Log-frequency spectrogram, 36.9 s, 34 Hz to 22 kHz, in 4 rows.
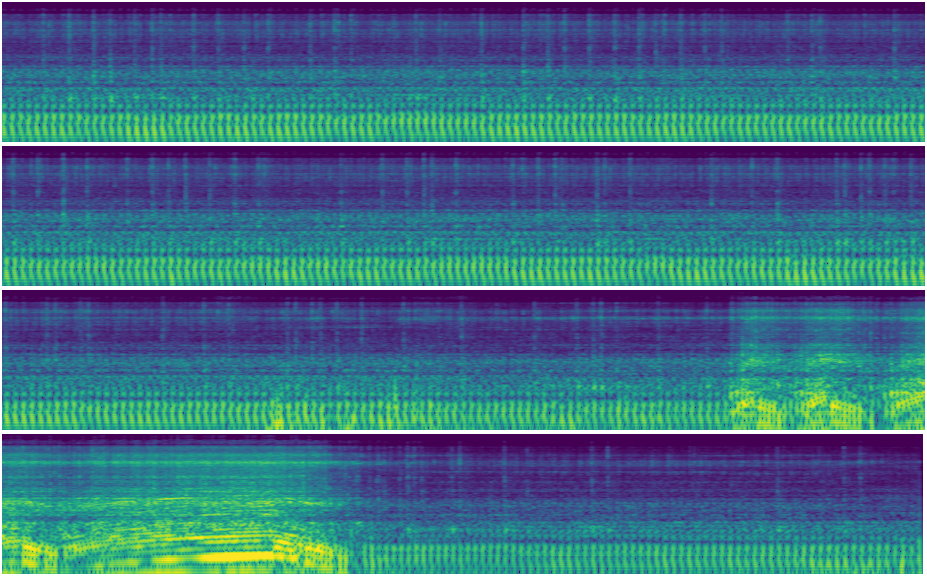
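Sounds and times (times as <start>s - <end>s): abnormal engine noise: 0.0s - 36.9s
motorcycle engine idling: 0.0s - 36.9s
engine revving: 20.7s - 32.4s.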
